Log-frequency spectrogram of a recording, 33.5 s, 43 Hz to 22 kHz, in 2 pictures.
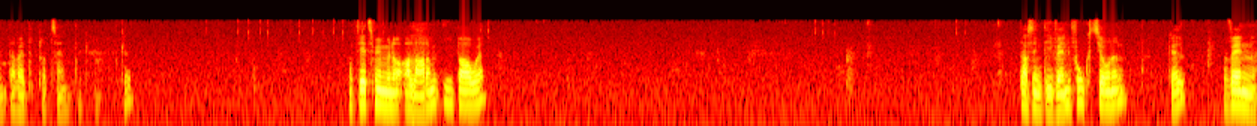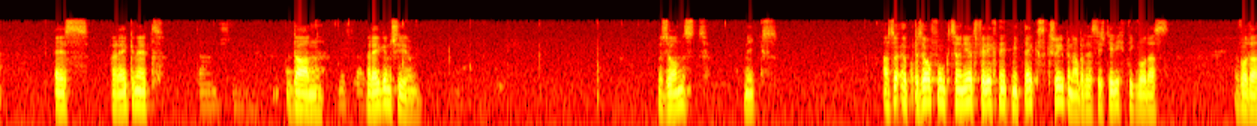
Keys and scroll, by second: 15.5-33.5 typing.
